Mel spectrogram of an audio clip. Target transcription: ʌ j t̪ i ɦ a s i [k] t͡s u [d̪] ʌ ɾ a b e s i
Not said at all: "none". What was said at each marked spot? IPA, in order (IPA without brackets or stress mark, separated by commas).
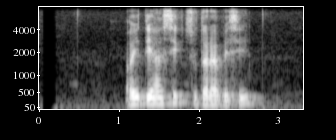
k, t̪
